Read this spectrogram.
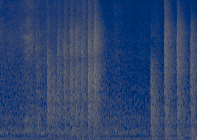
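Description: Chalk taps and scratches quickly on a chalkboard.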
